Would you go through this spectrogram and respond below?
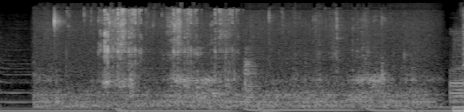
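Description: Crunchy fried cheese sticks with melted stretchy cheese inside, dusted with popcorn seasoning, being bitten and chewed up close in a run of crisp crunches over a low steady hum.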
